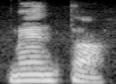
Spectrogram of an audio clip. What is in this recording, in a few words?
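"mental", Nigerian Pidgin, female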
